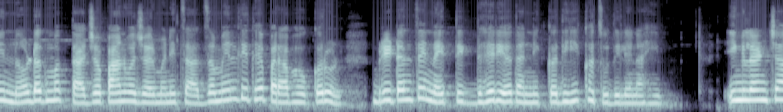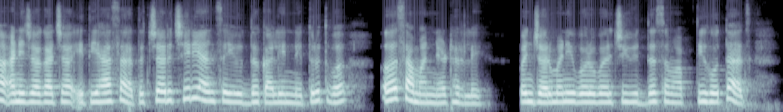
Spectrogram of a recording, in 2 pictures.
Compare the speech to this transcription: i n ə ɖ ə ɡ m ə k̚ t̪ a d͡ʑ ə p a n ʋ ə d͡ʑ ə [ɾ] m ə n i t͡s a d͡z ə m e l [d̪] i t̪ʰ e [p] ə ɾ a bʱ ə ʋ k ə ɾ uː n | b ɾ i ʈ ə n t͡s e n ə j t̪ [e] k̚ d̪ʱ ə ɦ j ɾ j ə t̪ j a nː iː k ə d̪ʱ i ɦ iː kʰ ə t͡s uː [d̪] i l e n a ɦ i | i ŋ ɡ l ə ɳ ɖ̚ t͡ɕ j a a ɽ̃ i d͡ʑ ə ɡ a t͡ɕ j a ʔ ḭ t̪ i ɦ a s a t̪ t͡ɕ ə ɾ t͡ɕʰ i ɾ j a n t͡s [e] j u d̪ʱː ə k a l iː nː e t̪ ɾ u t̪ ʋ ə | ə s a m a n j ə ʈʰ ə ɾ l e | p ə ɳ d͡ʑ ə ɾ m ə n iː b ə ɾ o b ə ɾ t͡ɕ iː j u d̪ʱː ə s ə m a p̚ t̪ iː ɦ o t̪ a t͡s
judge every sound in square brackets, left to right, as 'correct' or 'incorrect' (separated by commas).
correct, incorrect, correct, incorrect, correct, correct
